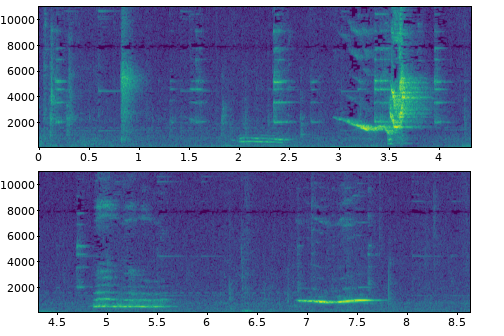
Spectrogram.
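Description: Congo African grey parrot calling in short bursts: a brief call, then a loud falling squeal about three seconds in, a harsher call around five seconds, and a whistle that dips and rises again near the end. Light clicks of the parrot's beak on its wooden chew toy sound between the calls.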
